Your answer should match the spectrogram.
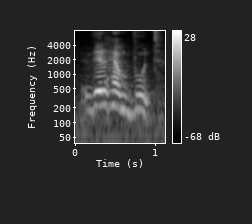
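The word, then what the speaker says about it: Wilhelm Wundt: not being perfect, but you don't say Wilhelm Vunt. It's to the best of my ability, Wilhelm Vunt.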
